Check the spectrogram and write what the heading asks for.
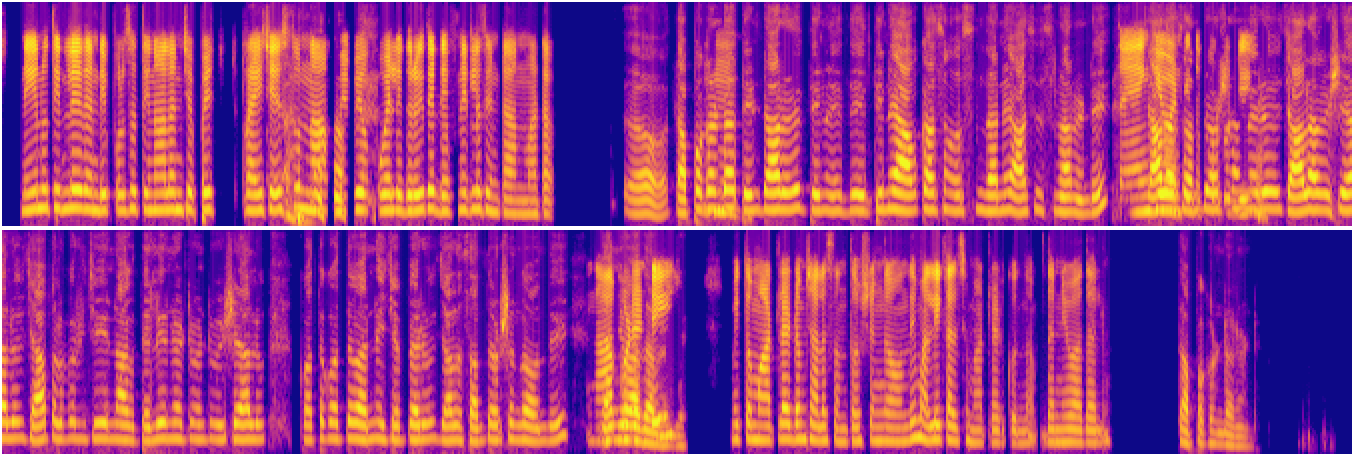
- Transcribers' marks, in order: in English: "ట్రై"; giggle; in English: "మే బి"; in English: "డెఫినేట్లీ"
- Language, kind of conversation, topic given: Telugu, podcast, అమ్మ వంటల వాసన ఇంటి అంతటా ఎలా పరిమళిస్తుంది?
